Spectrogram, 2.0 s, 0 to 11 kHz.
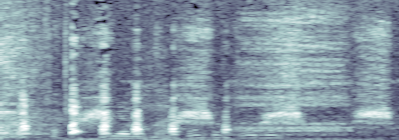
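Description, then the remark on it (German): A flurry of short, nasal quacks from three ducks comes in quick succession, in a wire-fenced garden enclosure with a rooster, a brown hen and a brown rabbit, with a voice speaking over the later part. “Da sind 1, 2, 3 Enten, ein Hahn, eine braune Henne fällt noch und ein braunes Kaninchen.”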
